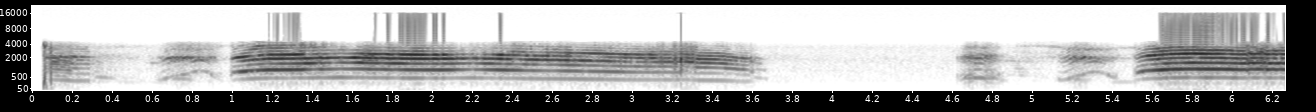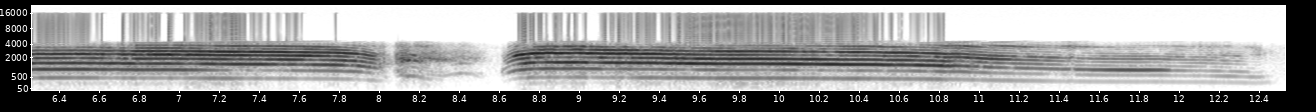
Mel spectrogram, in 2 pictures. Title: Crying.mp4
